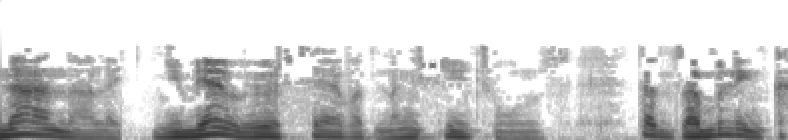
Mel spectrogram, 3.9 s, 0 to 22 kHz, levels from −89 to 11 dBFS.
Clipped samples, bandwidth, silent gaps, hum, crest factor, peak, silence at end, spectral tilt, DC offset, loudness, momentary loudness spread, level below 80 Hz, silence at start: under 0.1%; 5.8 kHz; none; none; 16 dB; -2 dBFS; 0 s; -6.5 dB/octave; under 0.1%; -19 LUFS; 15 LU; -48 dBFS; 0 s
